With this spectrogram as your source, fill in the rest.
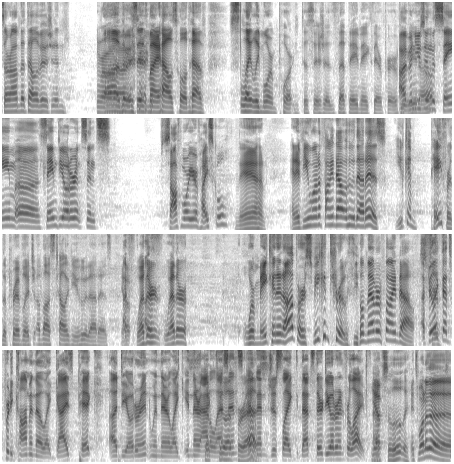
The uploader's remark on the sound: LIVE from the DNVR Bar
